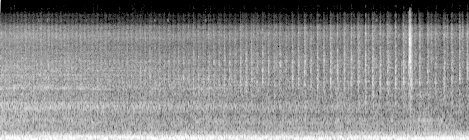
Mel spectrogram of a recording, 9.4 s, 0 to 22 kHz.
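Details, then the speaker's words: Modified 1964 Dodge Polara V8 at low idle: choppy, uneven loping beat that sounds almost about to stall, but that is just how its performance cam is set; normal. "That low idle is what I was talking about, where it sounds like it's almost about to stall out, but sure enough, that's just how that cam is set."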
